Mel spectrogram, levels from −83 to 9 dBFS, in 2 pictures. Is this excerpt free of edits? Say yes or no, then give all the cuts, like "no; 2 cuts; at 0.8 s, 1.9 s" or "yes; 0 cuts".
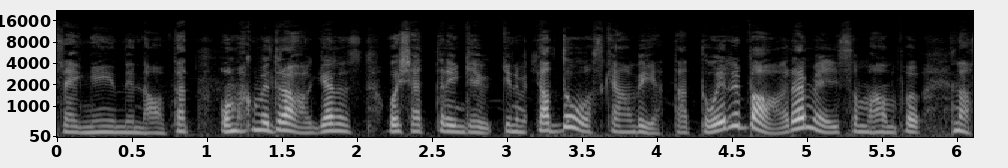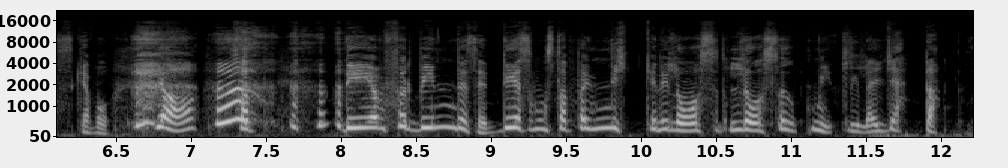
no; 4 cuts; at 1.2 s, 3.1 s, 5.9 s, 10.5 s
